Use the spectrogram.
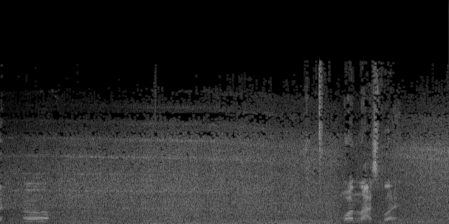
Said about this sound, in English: One last plane.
